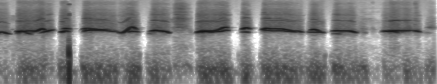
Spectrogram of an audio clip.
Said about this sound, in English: It's pretty good on the spot. I mean, can you whistle through your teeth like that?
